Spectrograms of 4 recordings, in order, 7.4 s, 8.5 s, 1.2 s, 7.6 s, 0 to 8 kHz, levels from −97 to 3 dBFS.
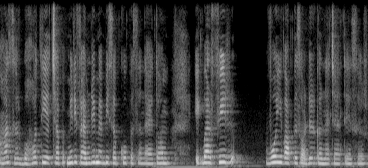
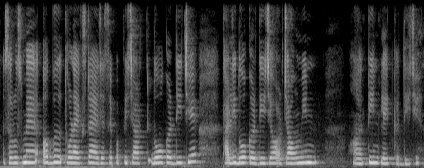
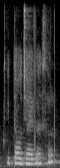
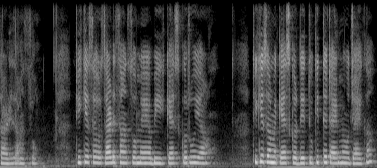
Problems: none marked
